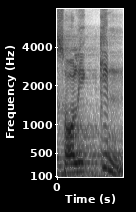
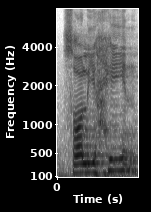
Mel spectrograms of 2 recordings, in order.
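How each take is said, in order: First: The consonant before the last syllable is k. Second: The consonant before the last syllable is h. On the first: The meaning of the name changes. The speaker calls it wrong. "dipanggil solikin" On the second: It means the pious one. The speaker calls it right. "Solihin pakai ha"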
